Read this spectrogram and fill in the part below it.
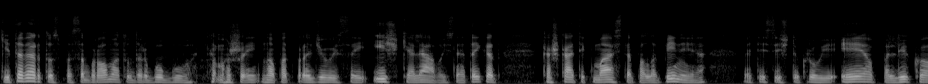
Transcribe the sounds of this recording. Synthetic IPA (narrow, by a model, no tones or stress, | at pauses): kʲɪt̪ɐʋʲɛrt̪ʊspɐsɐbɾoːmɐt̪uːd̪ɐrbuːbʊʋoːnʲɛmɐʒɐɪnuːpɐt̪pɾɐd͡ʒʲuːjɪsɐɪiʃʲkʲɛlʲæːʋoːjɪsnʲɛt̪ɐɪkɐt̪kɐʃkɑːt̪ʲɪkmɑːsʲt̪ʲɛpɐlˠɐpʲɪnʲeːjɛ | b̥ʲɛ̰t̪jɪsɪʃt̪ʲɪkɾuːjʊʔeːjoːpɐlʲɪkoː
